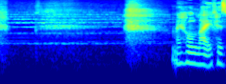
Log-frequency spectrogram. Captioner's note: sighs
